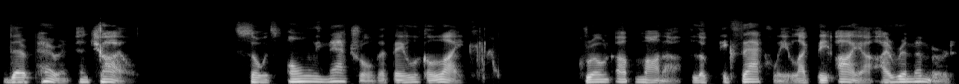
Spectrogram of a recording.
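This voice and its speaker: A man playing a mild, wistful adult guardian, narrating a manga dub in a measured, reflective way. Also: on the low side, expressive, no echo, dull audio. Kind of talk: scripted first-person manga dub narration.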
